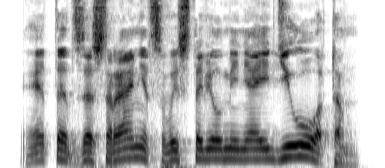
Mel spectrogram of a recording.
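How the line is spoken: Grumbled. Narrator (Russian): проворчал Коуди

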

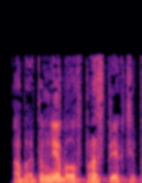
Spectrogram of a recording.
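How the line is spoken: Grumbled. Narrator (Russian): проворчал Юрий Игоревич

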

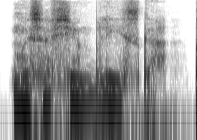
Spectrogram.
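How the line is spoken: Whispered. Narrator (Russian): прошептал он

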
